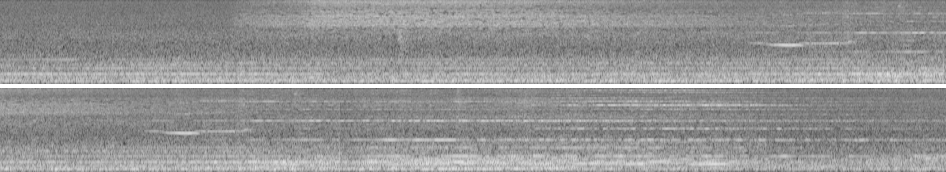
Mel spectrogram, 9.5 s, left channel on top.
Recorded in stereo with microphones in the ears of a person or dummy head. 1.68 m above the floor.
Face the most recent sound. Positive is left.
No sound to turn to.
